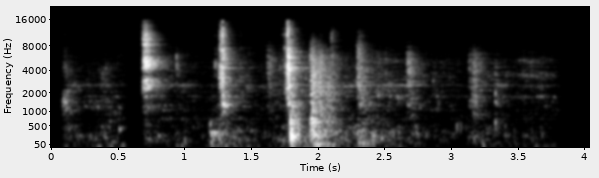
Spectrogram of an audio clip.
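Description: Sharp clicks from a pipe lighter being handled and lit: three stronger ones about half a second apart, starting just under a second in, then a few softer ticks.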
